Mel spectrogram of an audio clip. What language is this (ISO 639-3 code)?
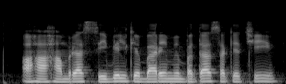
mai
